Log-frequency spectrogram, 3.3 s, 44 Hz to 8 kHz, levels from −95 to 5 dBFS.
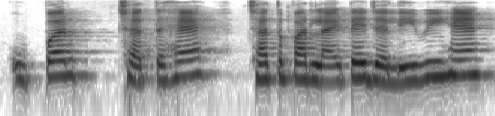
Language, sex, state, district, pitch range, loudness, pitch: Hindi, female, Delhi, New Delhi, 220-265 Hz, -16 LUFS, 245 Hz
